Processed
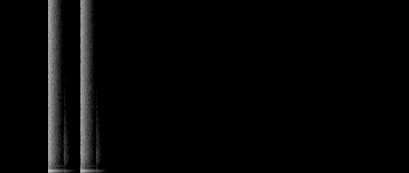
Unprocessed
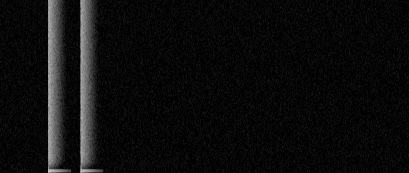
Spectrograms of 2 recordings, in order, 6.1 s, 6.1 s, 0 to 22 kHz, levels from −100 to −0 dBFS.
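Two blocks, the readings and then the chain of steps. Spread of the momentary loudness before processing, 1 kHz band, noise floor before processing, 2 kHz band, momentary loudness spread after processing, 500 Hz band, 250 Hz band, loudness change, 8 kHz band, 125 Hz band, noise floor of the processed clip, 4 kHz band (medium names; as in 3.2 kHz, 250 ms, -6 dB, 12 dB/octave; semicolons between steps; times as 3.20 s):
16 LU, 0.0 dB, -79 dBFS, -1.0 dB, 7 LU, -2.0 dB, -2.5 dB, -1.5 dB, -1.5 dB, -0.5 dB, under -85 dBFS, -1.0 dB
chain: speakerphone echo 230 ms, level -25 dB; power-law waveshaper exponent 1.4; trim +2.5 dB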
